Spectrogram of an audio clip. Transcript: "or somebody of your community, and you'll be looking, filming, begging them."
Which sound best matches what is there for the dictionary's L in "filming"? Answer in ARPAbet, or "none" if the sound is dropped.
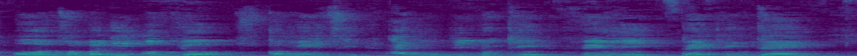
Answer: none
